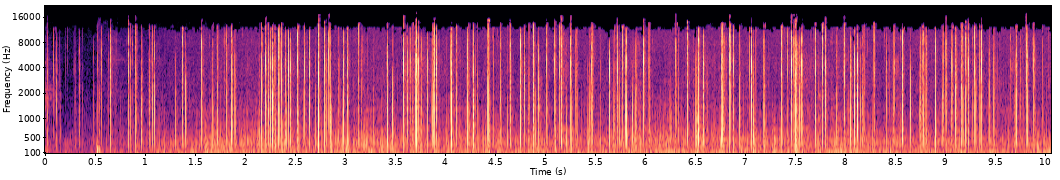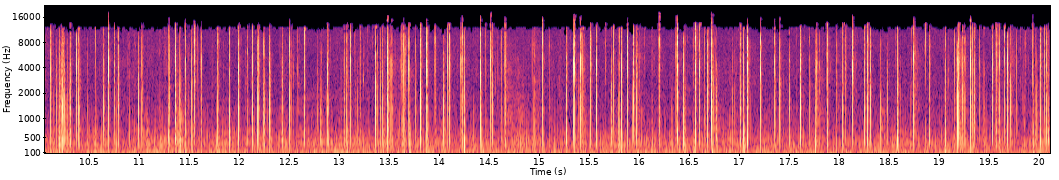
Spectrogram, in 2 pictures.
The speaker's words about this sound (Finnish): tiedätte kun nuotio humisee tai kaikuu ja sitten se rätinä, kun nuotio rätisee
